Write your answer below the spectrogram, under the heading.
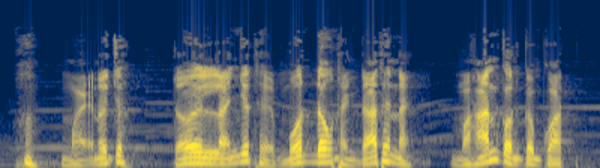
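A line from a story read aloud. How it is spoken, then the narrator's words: Muttering. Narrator (Vietnamese): tiểu nhị lẩm bẩm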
